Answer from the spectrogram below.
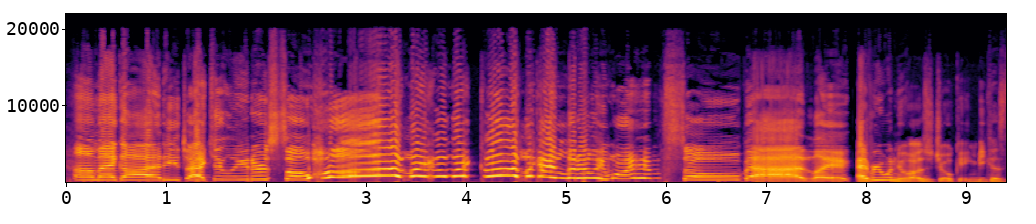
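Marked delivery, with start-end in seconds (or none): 0.1-7.4 high, loud, hammed-up fangirl shriek; mock crush gushing. Mocking the boy who insulted her in front of everyone, gushing mock shout. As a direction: scream it like a crazed fan, joking. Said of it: "go crazy and I'm like".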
